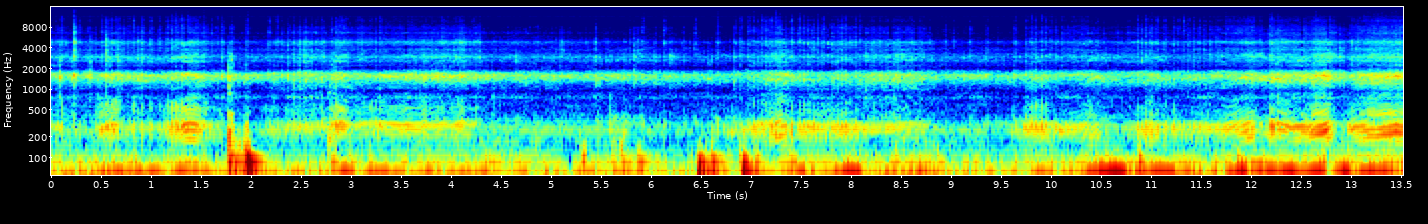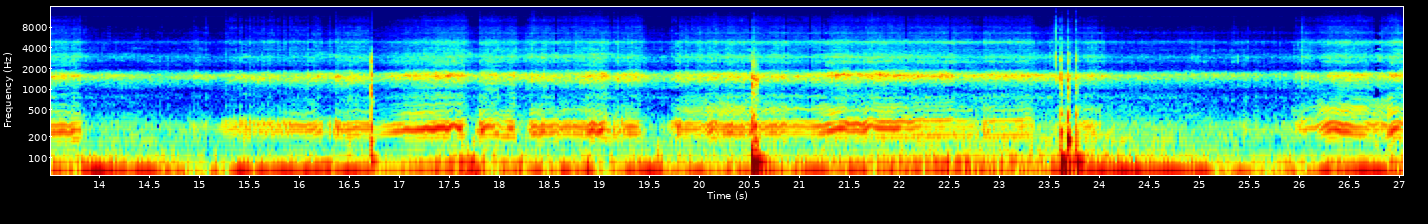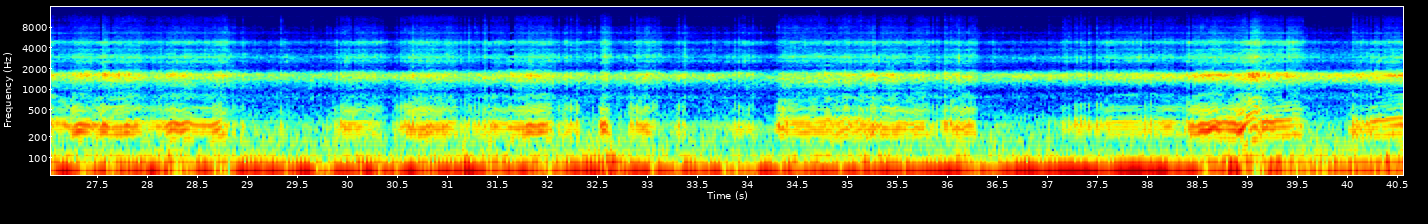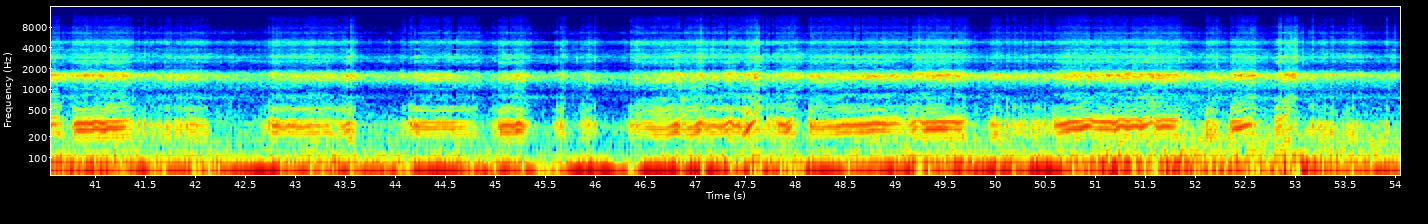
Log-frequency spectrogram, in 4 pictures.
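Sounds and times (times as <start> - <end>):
dirt bike engine revving: 0.0 - 54.0
heavy low rumble: 1.7 - 2.4
sharp knocks: 1.8 - 2.2, 20.5 - 20.8, 23.6 - 24.0.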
